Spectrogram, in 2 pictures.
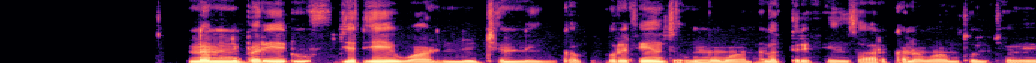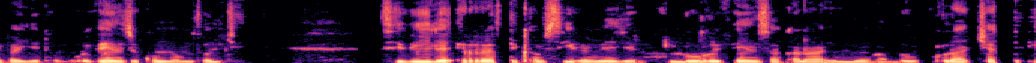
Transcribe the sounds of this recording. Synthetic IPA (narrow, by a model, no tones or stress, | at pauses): nɐmnɪbɐɾe̞ːd̪uːfd͡ʒɛᶑe̞ːwaːnɪnːɪɔd͡ʒːɛnːɛɪŋkʼɐbʊɾɪfe̞ːnsɐuːmːɐmaːnɐlɐt̪ːɪɾɪfeːnsɐ̰ɐ̰ɾkɐnɐmaːnt̪ɔlt͡ʃɛ̰meːfɐjːɐd̪ɐmʊɾɪfe̞ːnsɪkʊnːɐmt̪ɔlt͡ʃɛʔɛ | sɪbiːlɐʔɪrːɐt̪ːɪkʼɐbsiːfɐme̞ːd͡ʒɪɾɐ̥hɐlːuːnɾɪfe̞ːnsɐkɐnaːɪmːoːɦɐlːuːfd̪̥ʊɾaːt͡ʃːɐt̪ːɪʔ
